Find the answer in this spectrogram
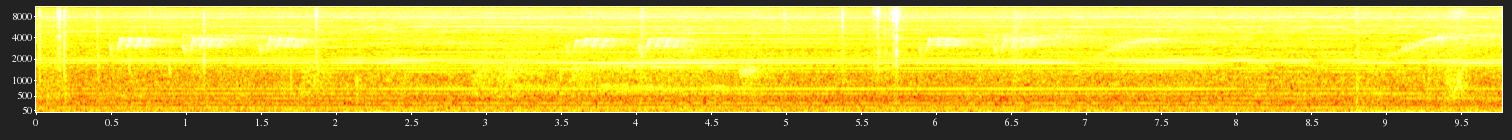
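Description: Faint forest ambience: a bird's short, high, buzzy chirps repeated in pairs, and two rising call notes near the end. A few sharp crackles of footsteps on dry leaf litter.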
